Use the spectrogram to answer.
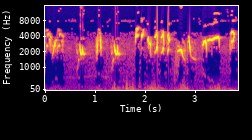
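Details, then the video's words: Clear, loud leafbird lure song made of jumbled, hurried chirps, twittering trills and a few longer whistled notes, delivered almost without pause. Low background rumble is audible. "suara pemikat burung murai daun||suara jernih dan volume keras."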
